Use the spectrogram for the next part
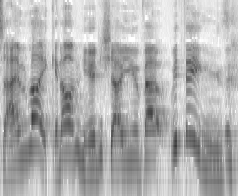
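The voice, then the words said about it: Bad layered impression of another's voice. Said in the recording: “my impression of Shane doing an impression of David Attenborough doing an impression of Sam. ... That was ... bad impression.”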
